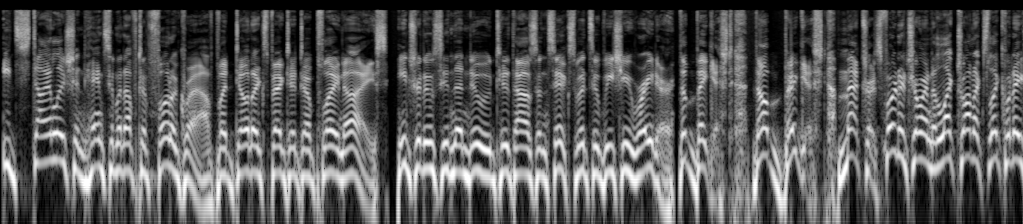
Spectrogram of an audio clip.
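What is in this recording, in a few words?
english american male voice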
